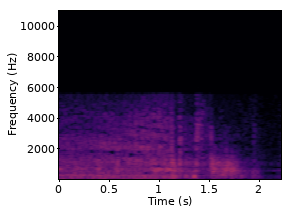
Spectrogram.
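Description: A car driving into a man standing in the street, with several sharp knocks of the impact as he is thrown onto the hood, about a second and a half in.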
